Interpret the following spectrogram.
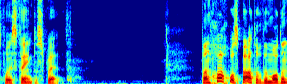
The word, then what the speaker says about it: Van Gogh: Vincent van Gogh. Yes, that's how you pronounce it. Van Gogh. It's a Flemish name, in the sense that you have to use a lot of phlegm.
